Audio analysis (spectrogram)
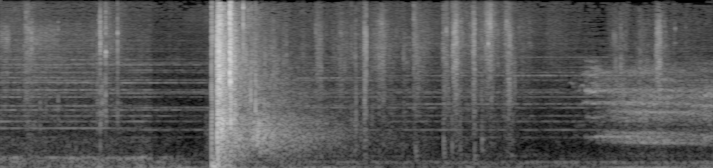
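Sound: horse whinnying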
